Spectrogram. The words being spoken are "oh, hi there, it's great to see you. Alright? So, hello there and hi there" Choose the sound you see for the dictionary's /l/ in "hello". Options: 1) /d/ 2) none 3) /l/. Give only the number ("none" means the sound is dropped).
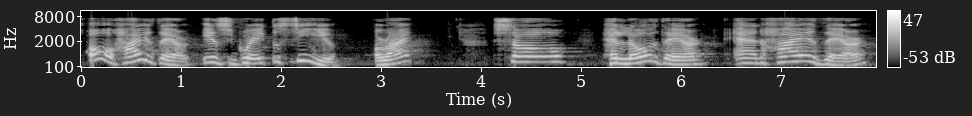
3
